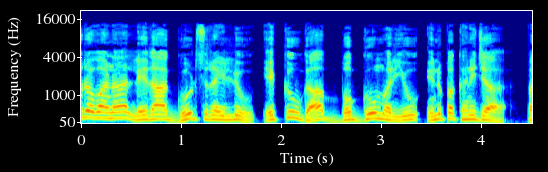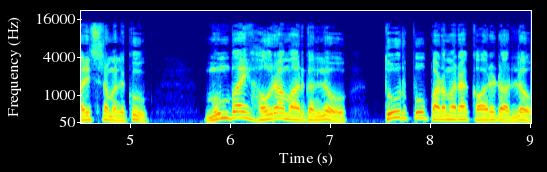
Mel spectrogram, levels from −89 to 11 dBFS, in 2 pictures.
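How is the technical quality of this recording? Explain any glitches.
The recording has one fault, present for its whole length. Transcoding between lossy codecs, throughout: the speech likely passed through a low-rate MP3 stage, around 56 kbit/s, then AAC-LC near 64 kbit/s. The second encoder spent bits re-coding the first one's artefacts and added its own, so both sets of artefacts sit together, with nothing above 14.1 kHz.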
